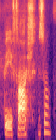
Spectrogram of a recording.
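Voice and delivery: ordinary talk, nothing marked

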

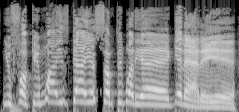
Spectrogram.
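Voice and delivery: hammed-up Italian wise-guy impression; Braden. Host mocks co-host's habit, loud exaggerated Italian accent. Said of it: "doing an Italian accent".

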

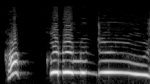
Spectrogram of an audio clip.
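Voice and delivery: loud, very high rooster crow; crowing cat. A narrator's reading. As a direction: crow at full stretch. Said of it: "said the cat".

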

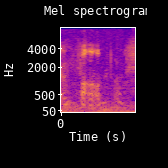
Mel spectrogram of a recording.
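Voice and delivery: hushed mock-secret whisper. Echoes friend's whisper.

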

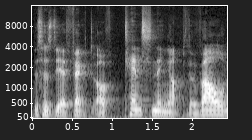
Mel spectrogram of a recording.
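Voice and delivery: normal talking voice

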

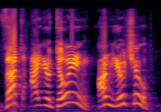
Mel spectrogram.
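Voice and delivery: shrill barked German officer interrogation; Gestapo impression. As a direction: bark it like a movie Nazi officer. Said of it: "my Gestapo impression".

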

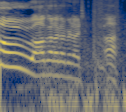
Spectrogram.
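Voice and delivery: high, loud panicked cry; panicked yell. Real, not acted. Gamer jump-scared by an enemy, panicked yell. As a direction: yelp in fright, then rush.

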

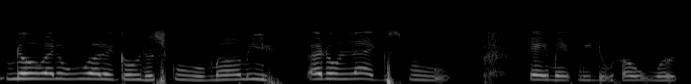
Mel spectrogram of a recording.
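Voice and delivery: put-on high, slow whining kid; whiny child. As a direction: whine to Mommy like a schoolboy. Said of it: "I sound like I'm crying".

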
